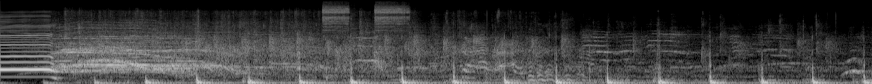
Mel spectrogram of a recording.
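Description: A live crowd at a poetry event bursts into applause and cheering to welcome the second poet of the final round, loud at first, then the clapping thins into a steady rhythmic beat with scattered whoops and a shrill whistle.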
